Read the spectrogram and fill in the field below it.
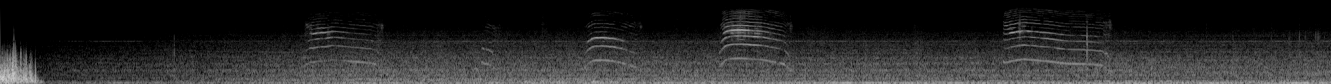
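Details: Munchkin cat giving four clear meows spaced a few seconds apart, each a rising-then-falling tone, the last one longer and sliding downward, over a steady low background rumble.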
